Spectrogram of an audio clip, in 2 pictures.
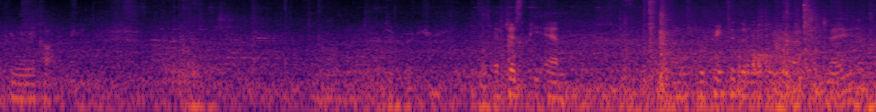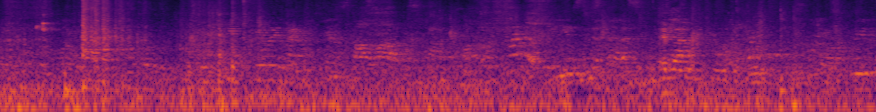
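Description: A crowd of people talks and murmurs nearby in an echoing passage.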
